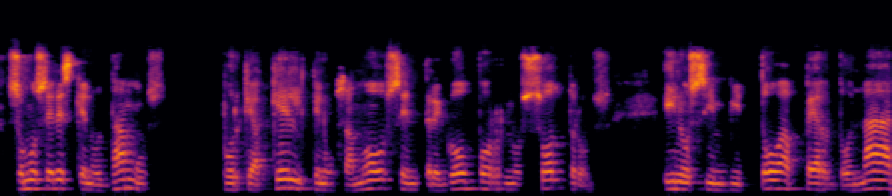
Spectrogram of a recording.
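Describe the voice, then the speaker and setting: Earnest priest preaching, muffled audio. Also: male voice, fairly high pitch. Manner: earnest storytelling, tag questions "¿sí?". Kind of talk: sermon.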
